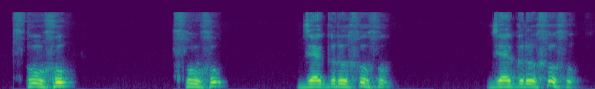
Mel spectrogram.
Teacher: హకారము తర్వాత విసర్గ రెండు ధ్వనులు వస్తాయి. మొదట హకార ఉకారములు, తర్వాత విసర్గ.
